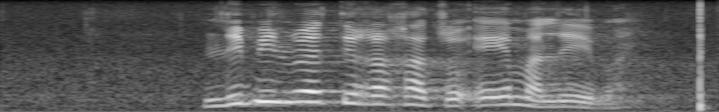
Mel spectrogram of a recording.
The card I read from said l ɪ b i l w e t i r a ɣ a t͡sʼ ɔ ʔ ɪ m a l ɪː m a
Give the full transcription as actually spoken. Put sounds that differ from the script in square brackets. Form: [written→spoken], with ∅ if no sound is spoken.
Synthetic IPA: l ɪ b i l w e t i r a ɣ a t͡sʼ ɔ ʔ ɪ m a l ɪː [m→b] a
